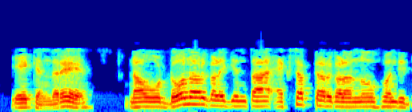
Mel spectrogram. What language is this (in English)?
Kannada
